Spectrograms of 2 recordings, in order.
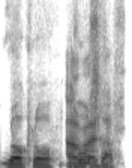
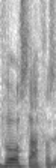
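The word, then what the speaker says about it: Wrocław: Yeah, it's not roaw. Was it Voraf? Yeah. Okay. Yeah, they pronounce it. It's not Roslav, not Rockclaw. But yeah, chucking chairs and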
